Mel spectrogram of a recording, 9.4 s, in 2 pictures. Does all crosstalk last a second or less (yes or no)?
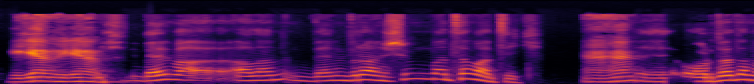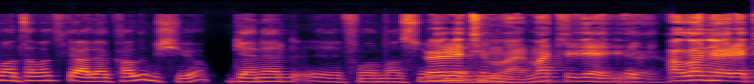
yes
